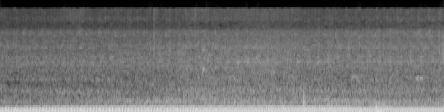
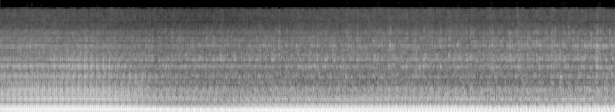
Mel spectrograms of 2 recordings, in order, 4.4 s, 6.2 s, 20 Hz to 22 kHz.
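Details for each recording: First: 1987 Chevrolet Celebrity Eurosport 2.8 V6, 237k miles, cold start after installing MagnaFlow high-flow catalytic converter and all-new exhaust with dual-outlet muffler: deep even idle, smooth low exhaust note, no stumbles or rattles; much better than before. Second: 1987 Chevrolet Celebrity Eurosport 2.8 V6, 237k miles, cold day, before catalytic converter install, running poorly: loud low raspy exhaust drone with rough pulsing and pitch drift at idle, with fuel smell; open pipe without catalytic converter.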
